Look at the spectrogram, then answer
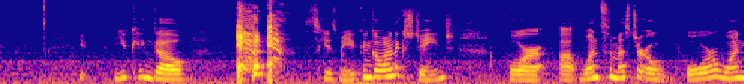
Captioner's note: cough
